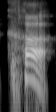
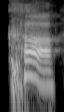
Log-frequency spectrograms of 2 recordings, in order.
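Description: Both takes have the same delivery.

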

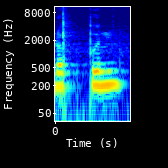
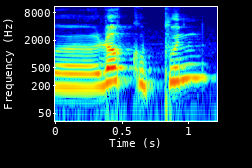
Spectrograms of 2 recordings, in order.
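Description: First: 'roku' shrinks to 'rop' before 'pun'. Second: The full syllable 'roku' comes before 'pun'. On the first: The speaker calls it right. "Ce sera ... lokpun" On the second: The speaker calls it wrong. "On peut pas dire ... lokupun"

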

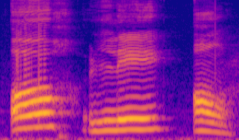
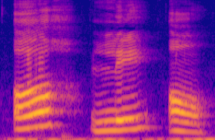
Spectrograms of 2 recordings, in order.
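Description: The two takes are said the same way.

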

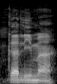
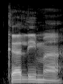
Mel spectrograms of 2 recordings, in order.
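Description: First: The word ends softly, like an 'h' sound. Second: The same.

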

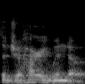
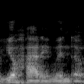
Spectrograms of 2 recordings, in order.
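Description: First: The name is said the speaker's usual way. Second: The name is said the European way.

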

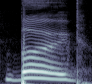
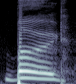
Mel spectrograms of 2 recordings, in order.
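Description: Both takes have the same delivery.

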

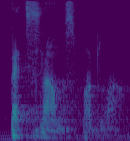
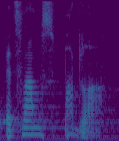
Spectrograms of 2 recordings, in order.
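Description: First: The word pec carries the emphasis. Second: The word spadla carries the emphasis. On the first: This time it is the oven that fell, after other things. "Ty důrazy, jako Pec nám spadla. To znamená, zřejmě se ocitáme v příběhu lidí, kterým furt něco padá" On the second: The cracked oven finally did fall down. "to naznačuje, že ta pec už jako měla v sobě různý ty pukliny"

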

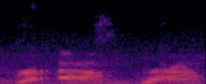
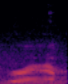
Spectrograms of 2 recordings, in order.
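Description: First: Each letter sound is read out literally. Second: The name is said the usual way. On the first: "if we sounded that out just with the sounds, you said it right" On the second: "But the word is really Graham"

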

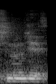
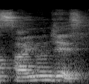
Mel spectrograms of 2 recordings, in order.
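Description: First: The name begins with the syllable 'shi'. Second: The name begins with the syllable 'sai'. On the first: The speaker usually pronounces it this way. "僕いつもシノンJS って言ってるんで" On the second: Someone else pronounces it this way. "斉藤さんサイノンJS って言ってたんですけど"

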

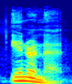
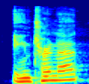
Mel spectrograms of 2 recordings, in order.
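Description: First: The T after N is dropped. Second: The T after N is pronounced. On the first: "that T tends to go away" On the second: "Internet becomes"

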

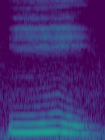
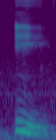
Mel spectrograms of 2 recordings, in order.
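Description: First: The vowel starts with a smooth y glide. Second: The vowel starts with a sharp glottal stop. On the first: "Sometimes we start with a glide" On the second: "sometimes we start it with a glottal stop"

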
